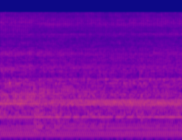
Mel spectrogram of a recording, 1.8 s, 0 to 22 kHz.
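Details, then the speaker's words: Francis Francis X6 espresso machine, descaled with vinegar and heated, pump primed: steady buzzing drone with no sign of water moving; vibration pump running with no water flow, suspected dirty check valve. "not getting any watering okay we still have an issue here but we don't get water trough"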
